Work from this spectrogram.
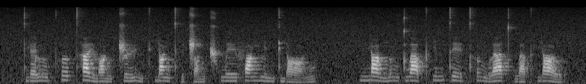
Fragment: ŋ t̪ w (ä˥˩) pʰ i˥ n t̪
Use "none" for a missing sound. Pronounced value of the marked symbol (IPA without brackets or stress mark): ä˥˩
